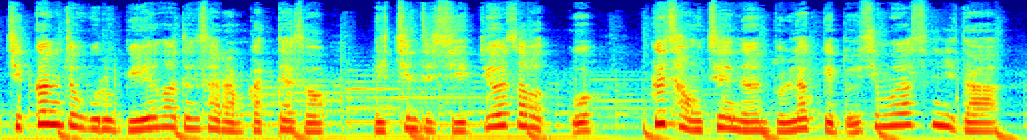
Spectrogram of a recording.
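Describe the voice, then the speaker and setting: A woman's voice: fairly high pitch, expressive, fairly quick, a little mellow, faint music behind. A woman narrating a scripted true story in an earnest, anxious way.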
